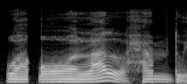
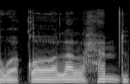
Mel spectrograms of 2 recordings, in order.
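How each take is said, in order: First: The 'la' syllable is pressed, slightly higher and stronger. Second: The 'la' syllable is said plainly, without extra stress. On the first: Two people said it. "lamnya lafal kola itu ditekan ... ditekan sedikit" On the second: One person said it. "kalau kola biasa mufrad itu biasa cara bacanya"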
